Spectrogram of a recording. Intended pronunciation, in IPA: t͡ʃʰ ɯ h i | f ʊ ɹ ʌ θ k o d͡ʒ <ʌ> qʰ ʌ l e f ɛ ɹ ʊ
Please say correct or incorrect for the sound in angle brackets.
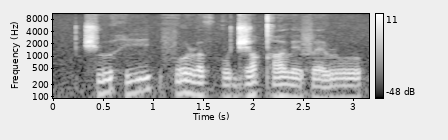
correct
